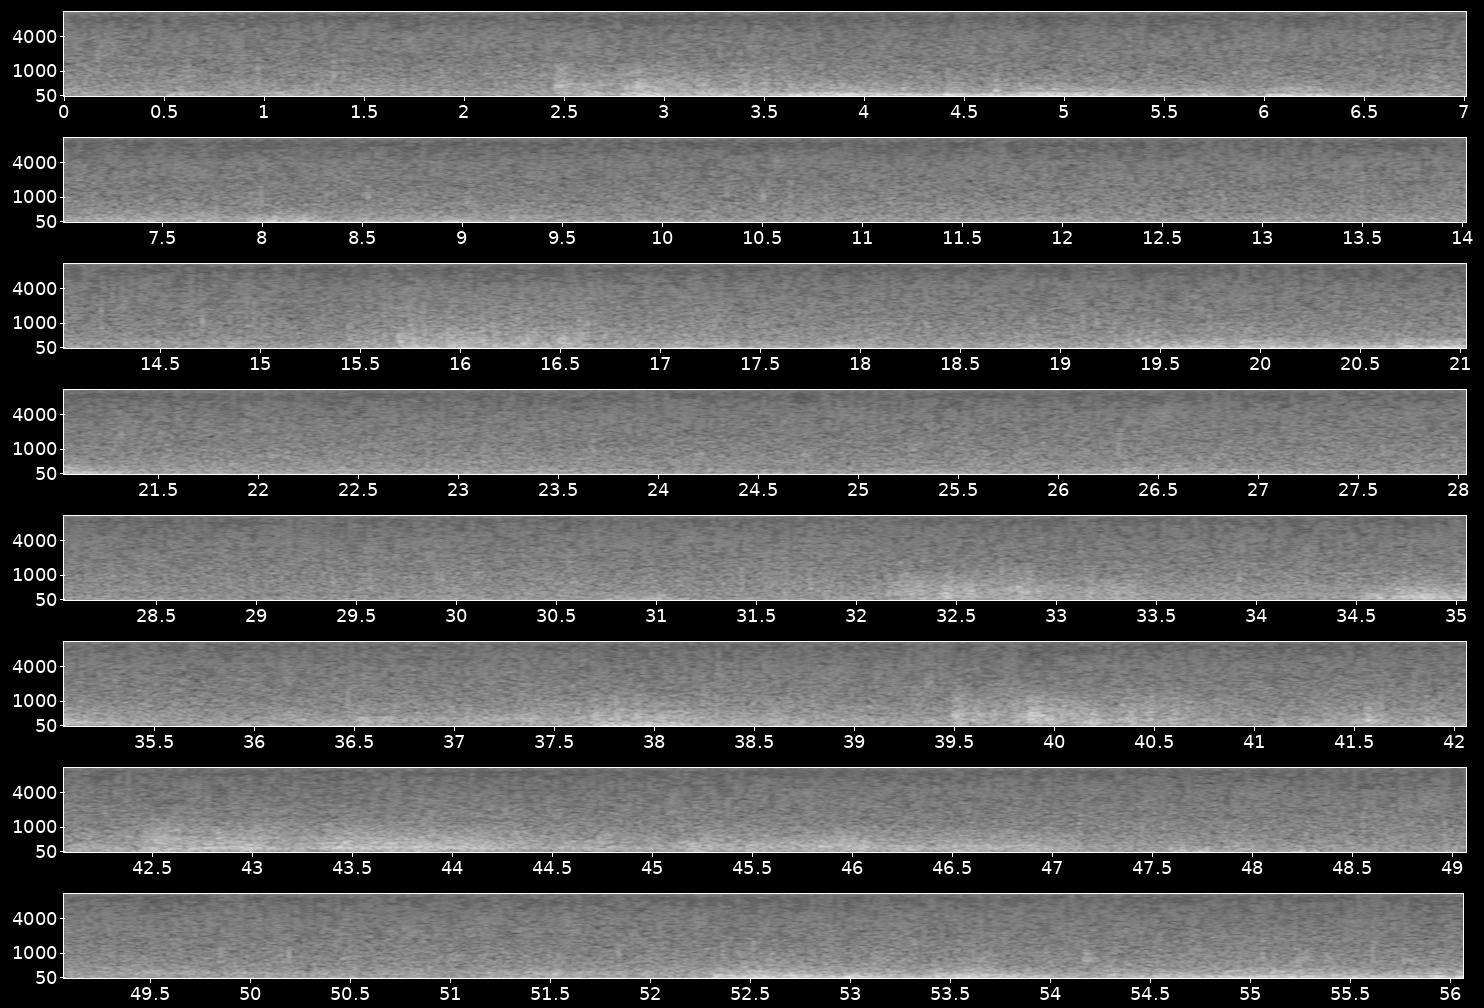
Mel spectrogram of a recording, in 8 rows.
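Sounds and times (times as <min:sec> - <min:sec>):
heavy rain hissing: 0:00.0 - 0:56.0
distant thunder rumbling: 0:02.0 - 0:09.7, 0:15.2 - 0:22.6, 0:34.5 - 0:48.2, 0:51.2 - 0:56.0.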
